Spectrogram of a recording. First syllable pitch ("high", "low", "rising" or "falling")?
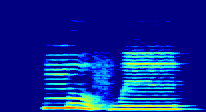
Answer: falling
